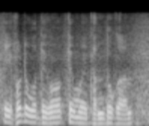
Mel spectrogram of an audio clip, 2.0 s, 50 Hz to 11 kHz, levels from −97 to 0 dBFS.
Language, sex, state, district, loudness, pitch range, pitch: Chakma, male, Tripura, Dhalai, -17 LUFS, 130-160 Hz, 140 Hz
